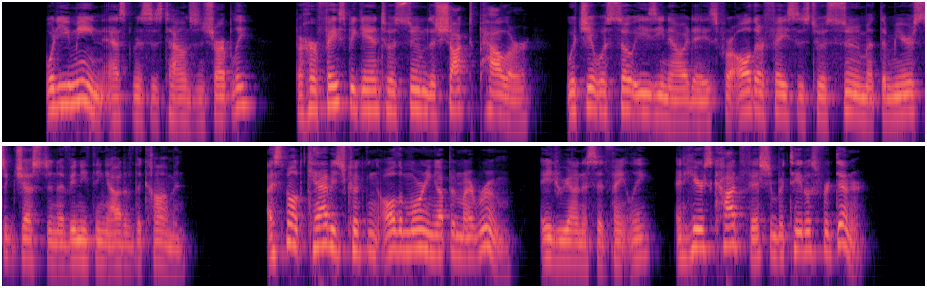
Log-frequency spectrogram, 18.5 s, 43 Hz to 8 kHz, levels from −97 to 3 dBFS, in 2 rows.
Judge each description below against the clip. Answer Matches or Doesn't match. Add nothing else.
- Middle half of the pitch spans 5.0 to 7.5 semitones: Matches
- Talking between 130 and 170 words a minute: Doesn't match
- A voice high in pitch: Doesn't match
